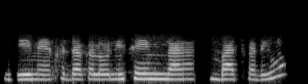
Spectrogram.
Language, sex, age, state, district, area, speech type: Urdu, female, 30-45, Delhi, South Delhi, urban, conversation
